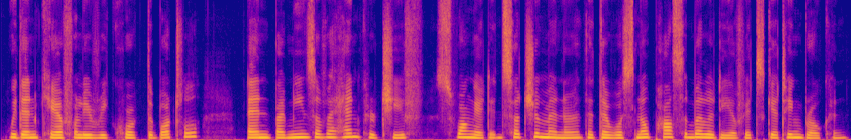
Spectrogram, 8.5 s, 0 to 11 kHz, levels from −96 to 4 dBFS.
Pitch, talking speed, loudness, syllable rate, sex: 230 Hz, 190 wpm, -16 LUFS, 5.5 syllables/s, female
